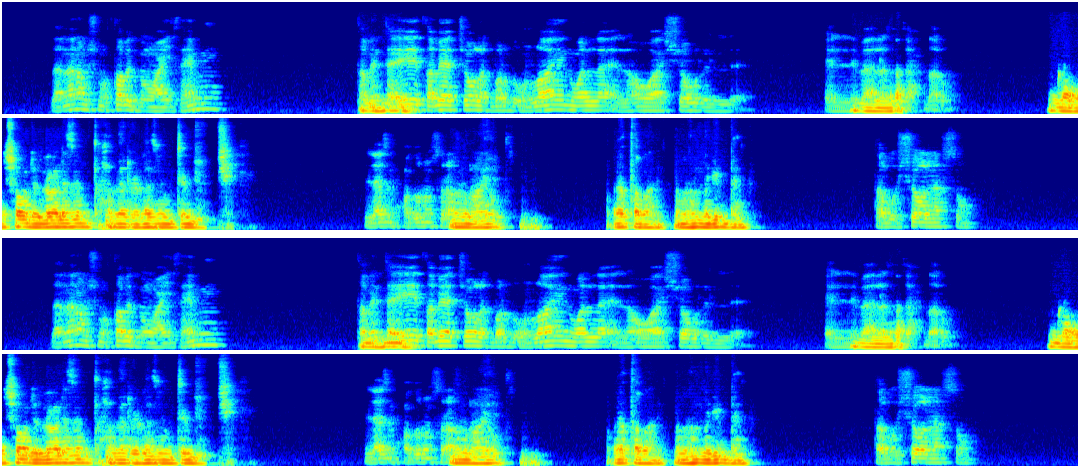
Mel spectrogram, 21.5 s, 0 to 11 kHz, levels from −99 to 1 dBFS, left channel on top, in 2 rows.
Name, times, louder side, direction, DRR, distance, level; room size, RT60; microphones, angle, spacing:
voice 1, 0.5-2.2 3.5-7.4 8.2-9.5 14.4-15.7 19.5-20.4, right 1 dB, ahead, 0.6 m, -37 dB
voice 2, 3.6-4.1 8.5-8.9 10.5-13.1 15.2-15.7 16.8-18.2, equal, 45° left, 0.7 m, -23 dB
2.5 x 2.2 x 3.4 m
head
